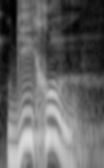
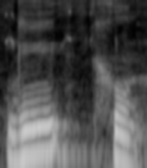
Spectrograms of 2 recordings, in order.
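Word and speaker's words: גיחון: ہیں تو یہ ہے گیخون، گیخون، اس طرح سے اس کا تلفظ ہے عبرانی زبان میں۔ تو یہ دوسری ندی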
